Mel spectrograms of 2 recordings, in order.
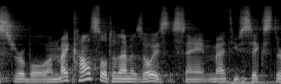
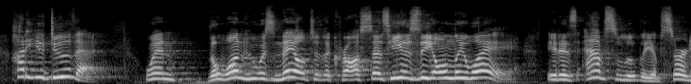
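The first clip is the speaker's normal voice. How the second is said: much higher and louder, soaring indignant cry; preaching shout; 10 semitones higher, 6 dB louder than usual. Real, not acted. Preacher to congregation on the cross, rising shout. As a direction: hurl the question at the congregation, full force. Preacher building to rhetorical peak.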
